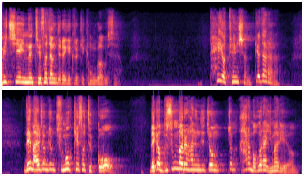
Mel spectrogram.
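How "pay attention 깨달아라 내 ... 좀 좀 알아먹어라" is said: strong warning. Acted. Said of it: "좀 집중해서 들으라는 거예요".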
